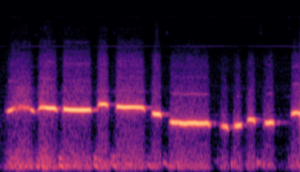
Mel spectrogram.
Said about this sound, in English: I definitely spent a long time not being able to whistle. I've finally mastered whistling. Have you really? Yep. Can we hear it?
